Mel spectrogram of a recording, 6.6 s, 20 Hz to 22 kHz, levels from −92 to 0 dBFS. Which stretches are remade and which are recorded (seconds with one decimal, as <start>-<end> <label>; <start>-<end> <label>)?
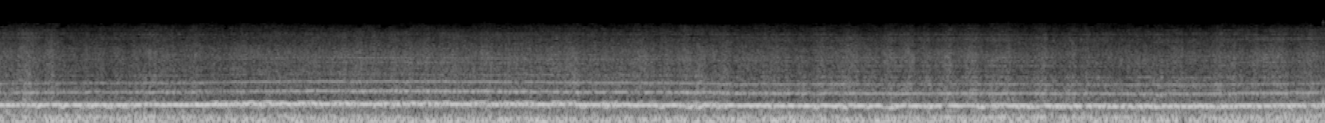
0.0-5.8 remade; 5.8-6.6 recorded

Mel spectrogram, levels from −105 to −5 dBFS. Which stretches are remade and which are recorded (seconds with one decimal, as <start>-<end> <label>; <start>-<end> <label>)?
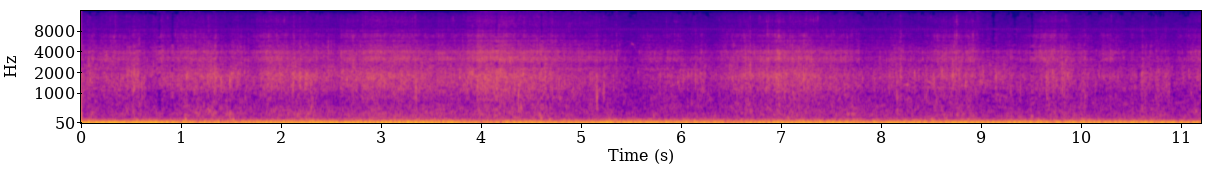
0.0-2.5 recorded; 2.5-3.1 remade; 3.1-3.6 recorded; 3.6-4.3 remade; 4.3-11.2 recorded

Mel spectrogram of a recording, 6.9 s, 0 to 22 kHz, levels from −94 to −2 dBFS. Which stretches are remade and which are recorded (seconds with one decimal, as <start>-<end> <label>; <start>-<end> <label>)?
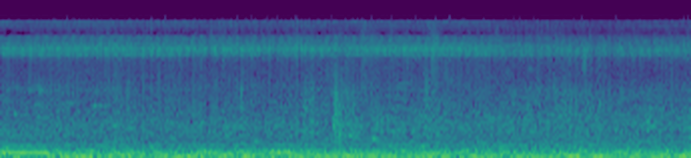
0.0-6.9 remade

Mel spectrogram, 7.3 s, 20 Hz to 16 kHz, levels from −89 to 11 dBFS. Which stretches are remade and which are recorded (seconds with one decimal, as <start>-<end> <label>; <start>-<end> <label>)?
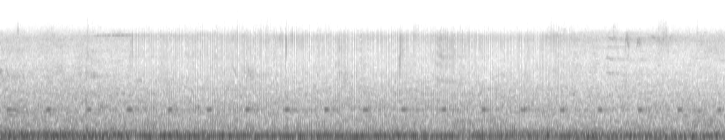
0.0-1.3 recorded; 1.3-5.7 remade; 5.7-7.3 recorded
